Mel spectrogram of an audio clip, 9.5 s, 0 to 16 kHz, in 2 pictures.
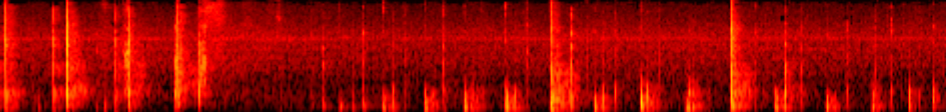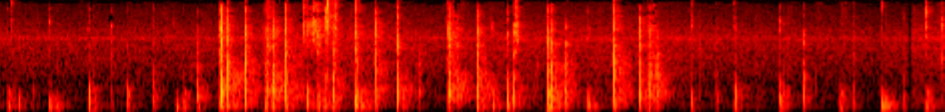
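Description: Long painted fingernails tap a hollow, hand-sized white Nivea plastic lotion bottle in a quick, uneven series of about 40 dry, hollow clicks. The taps have a mid-pitched body and no ring, with a short pause early on and a faster, denser flurry in the later half.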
